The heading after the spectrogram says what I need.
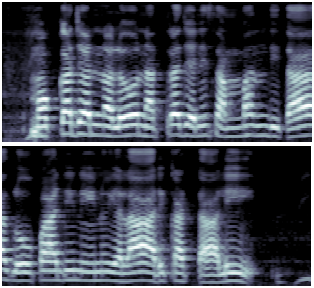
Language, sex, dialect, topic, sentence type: Telugu, female, Central/Coastal, agriculture, question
